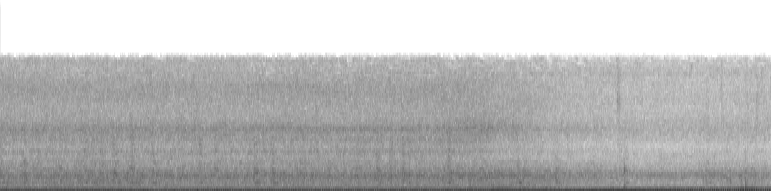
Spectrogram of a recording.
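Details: Steady idle with a busy, fast rattle of roughly three or four beats a second on the engine note; rattling noise at idle, source unclear.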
